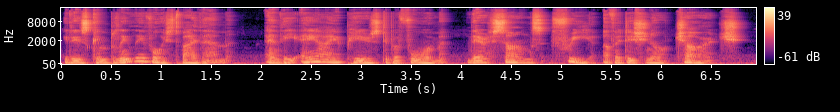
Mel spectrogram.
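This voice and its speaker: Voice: mid-range voice, sing-song, moderate pace, mellow, a little hiss or hum, natural voice. An actor voicing a possessive, devoted spaceship AI in an audio roleplay, speaking in a formal, precise, clinical and politely menacing way. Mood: controlling, politely firm. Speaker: voice actor playing a ship's AI. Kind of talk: scripted ASMR audio roleplay acting.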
